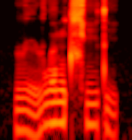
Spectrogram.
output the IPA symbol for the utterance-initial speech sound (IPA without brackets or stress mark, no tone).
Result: ɻ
